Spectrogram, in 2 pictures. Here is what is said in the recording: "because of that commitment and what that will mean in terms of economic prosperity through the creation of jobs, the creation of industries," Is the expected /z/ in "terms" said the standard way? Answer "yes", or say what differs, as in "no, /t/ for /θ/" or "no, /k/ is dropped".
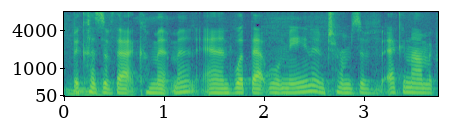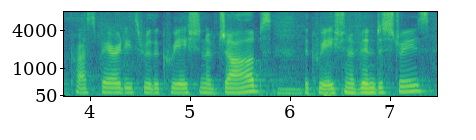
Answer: yes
